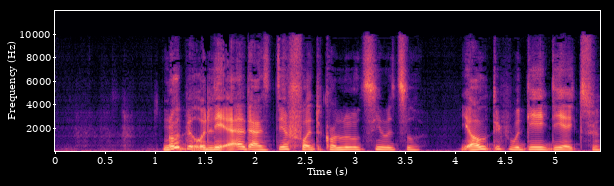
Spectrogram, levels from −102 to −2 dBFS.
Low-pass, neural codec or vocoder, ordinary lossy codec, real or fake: 9.9 kHz; autoencoder, 22.05 kHz, a latent of 192 numbers a frame, VITS, trained on many speakers; MP3, 64 kbps; fake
